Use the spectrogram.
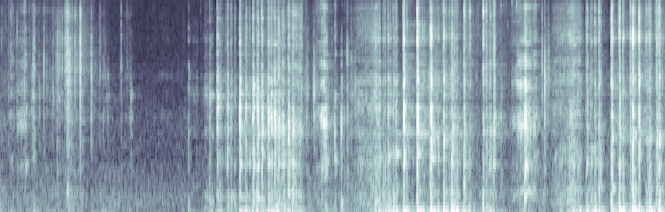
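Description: A utility knife blade scrapes fine shavings off the edge of a solid beige square bar of dry soap held in the hand. Quick, dry, bright scraping strokes crackle in a rapid, uneven series, with a brief quiet pause near the start before the scraping resumes more steadily.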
